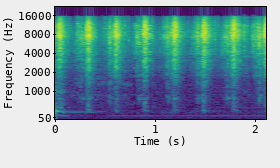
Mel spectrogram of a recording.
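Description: A spice jar of dried minced onion being shaken over a skillet: a rapid, even rattle of the flakes inside the jar, about five shakes a second.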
